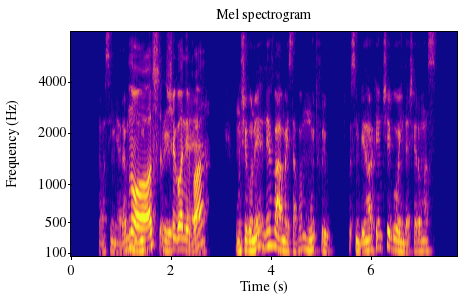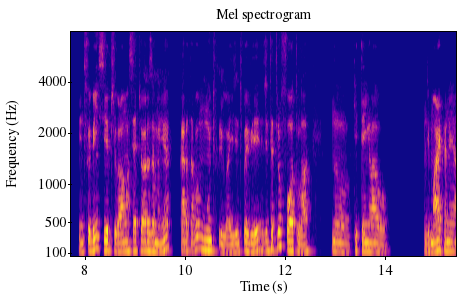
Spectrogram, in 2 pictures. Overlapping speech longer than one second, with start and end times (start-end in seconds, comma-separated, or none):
1.1-2.7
